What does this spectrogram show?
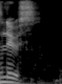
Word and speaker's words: Noose: It's Noose. It's Noose, right? Have I been saying it right? All right, good. I know you. I just always say your name one of two ways. It's either Noise or Noose.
